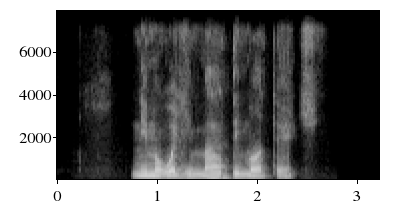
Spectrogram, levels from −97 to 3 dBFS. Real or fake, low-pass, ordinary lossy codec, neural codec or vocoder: fake; 7.2 kHz; Opus, 64 kbps; codec, 16 kHz, 8 kbps, FunCodec, trained on Chinese and English, 25 frames a second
